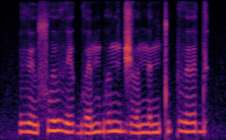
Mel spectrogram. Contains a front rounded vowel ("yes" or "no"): yes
